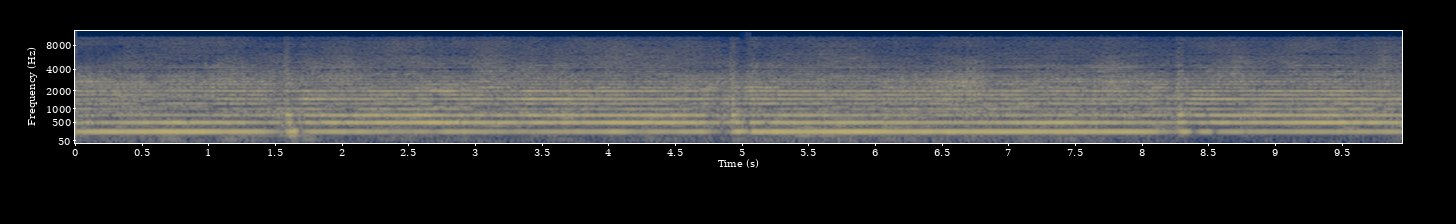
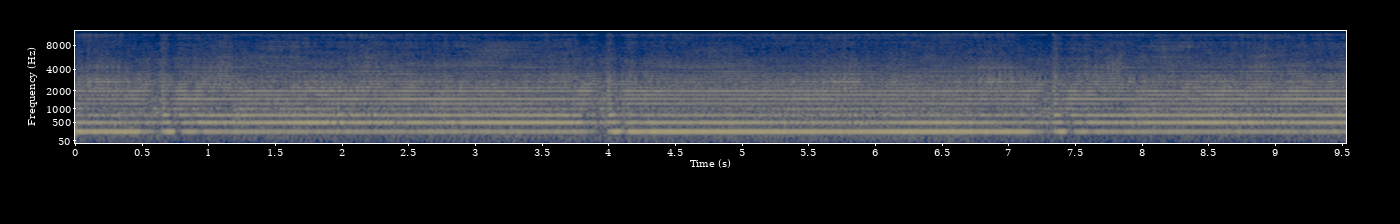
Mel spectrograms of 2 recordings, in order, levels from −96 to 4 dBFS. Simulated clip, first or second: first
